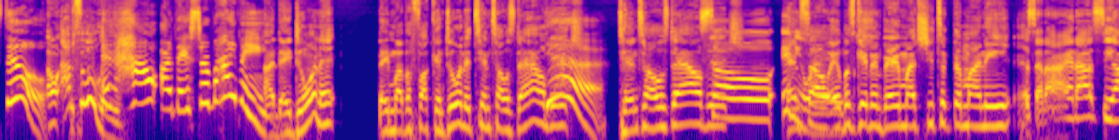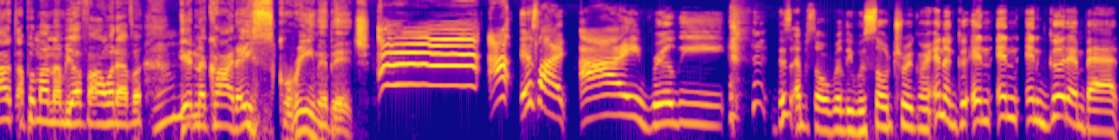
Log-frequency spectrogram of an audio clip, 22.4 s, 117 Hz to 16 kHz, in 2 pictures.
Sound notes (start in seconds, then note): 14.9 screams; 17.9 chuckles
